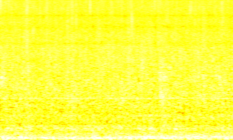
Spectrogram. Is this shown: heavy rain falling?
yes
